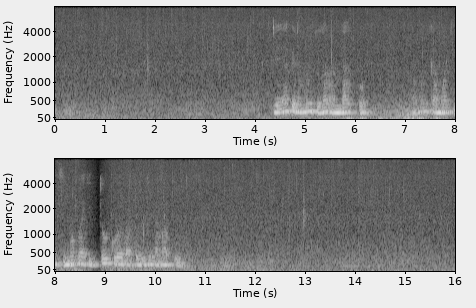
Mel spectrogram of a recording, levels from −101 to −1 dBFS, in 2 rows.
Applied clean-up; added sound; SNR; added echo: none; Thunder / Rain; 9 dB; reverberation time 0.5 s.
